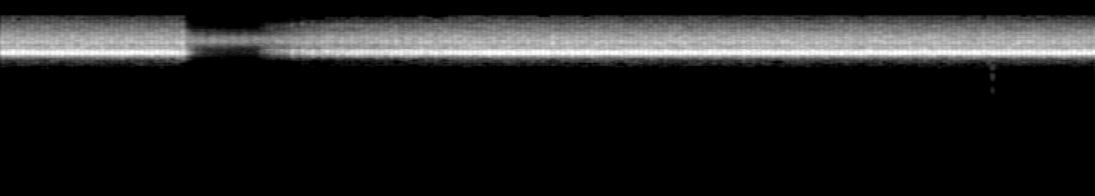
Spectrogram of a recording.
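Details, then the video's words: High, sizzling grasshopper chirring, unaccompanied by music. Its fast regular pulses of about four a second pause briefly near two seconds, then continue unbroken to the end. "Grass Hopper Sounds"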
